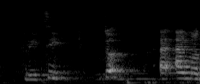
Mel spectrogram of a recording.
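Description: Speech only: a couple of short voiced sounds, then a woman begins speaking Hungarian near the end.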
